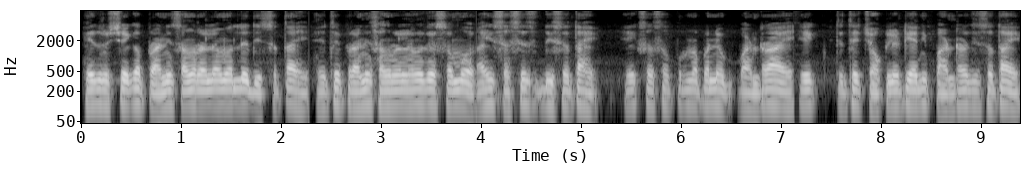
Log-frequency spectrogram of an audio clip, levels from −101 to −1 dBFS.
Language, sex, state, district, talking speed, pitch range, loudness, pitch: Marathi, male, Maharashtra, Dhule, 170 wpm, 100-110 Hz, -28 LUFS, 105 Hz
